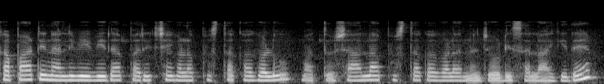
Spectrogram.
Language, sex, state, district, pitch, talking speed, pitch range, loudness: Kannada, female, Karnataka, Bangalore, 195 Hz, 80 wpm, 180-205 Hz, -15 LUFS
